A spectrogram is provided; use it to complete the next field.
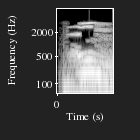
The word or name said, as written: ain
